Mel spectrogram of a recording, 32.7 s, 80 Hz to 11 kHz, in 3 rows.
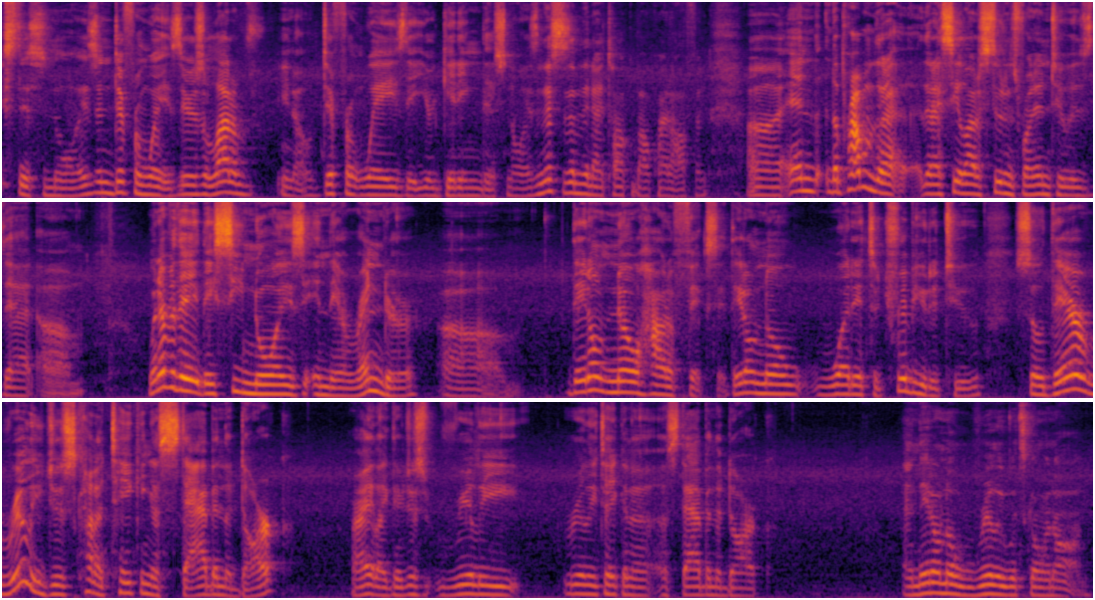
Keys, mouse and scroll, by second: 9.4-9.8 drag, 10.7 click, 13.8 click, 14.7 click, 16.3-16.8 drag, 17.7 click, 18.7-20.1 drag, 22.5 click, 25.5 click, 26.7 click, 28.1 click, 31.9 click.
